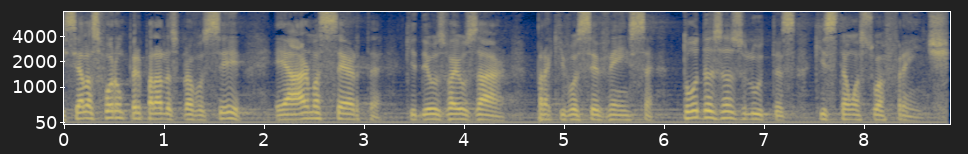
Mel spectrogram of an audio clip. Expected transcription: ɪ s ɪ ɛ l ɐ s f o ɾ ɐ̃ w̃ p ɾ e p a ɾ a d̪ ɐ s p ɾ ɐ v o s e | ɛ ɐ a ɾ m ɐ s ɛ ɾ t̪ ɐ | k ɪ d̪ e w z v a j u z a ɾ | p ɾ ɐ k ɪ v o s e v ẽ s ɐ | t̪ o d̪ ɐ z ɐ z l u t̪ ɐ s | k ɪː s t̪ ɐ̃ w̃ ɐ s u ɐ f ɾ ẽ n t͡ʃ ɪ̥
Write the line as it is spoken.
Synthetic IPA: ɪ s ɪ ɛ l ɐ s f o ɾ ɐ̃ w̃ p ɾ e p a ɾ a d̪ ɐ s p ɾ ɐ v o s e | ɛ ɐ a ɾ m ɐ s ɛ ɾ t̪ ɐ | k ɪ d̪ e w z v a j u z a ɾ | p ɾ ɐ k ɪ v o s e v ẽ s ɐ | t̪ o d̪ ɐ z ɐ z l u t̪ ɐ s | k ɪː s t̪ ɐ̃ w̃ ɐ s u ɐ f ɾ ẽ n t͡ʃ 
